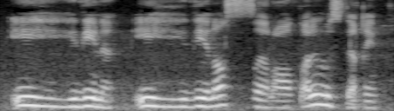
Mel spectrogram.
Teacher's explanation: makhraj huruf ha itu adalah dari tenggorokan jadi Keluarnya tipis · Ya, itu tidak boleh, itu keluarnya dari dada. Sedangkan makhraj huruf H itu adalah dari tenggorokan. Jadi keluarnya tipis karena H itu termasuk huruf di antara 28 huruf hijaiyah yang paling lemah adalah huruf H.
